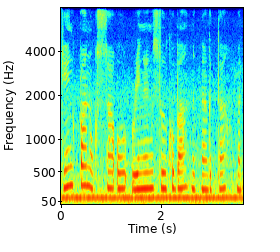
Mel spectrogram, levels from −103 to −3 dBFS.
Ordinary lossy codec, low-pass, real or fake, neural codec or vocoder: none; none; real; none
